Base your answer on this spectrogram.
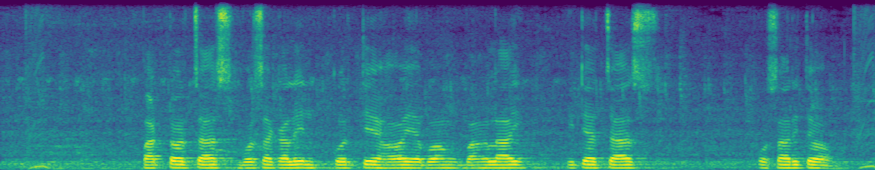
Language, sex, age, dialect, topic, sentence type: Bengali, male, 18-24, Jharkhandi, agriculture, statement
